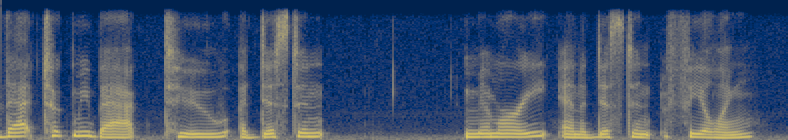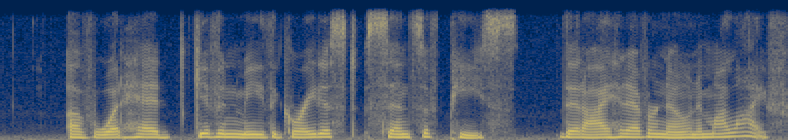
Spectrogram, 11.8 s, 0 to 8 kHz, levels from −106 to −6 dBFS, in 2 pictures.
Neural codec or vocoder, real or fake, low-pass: none; real; 7.2 kHz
